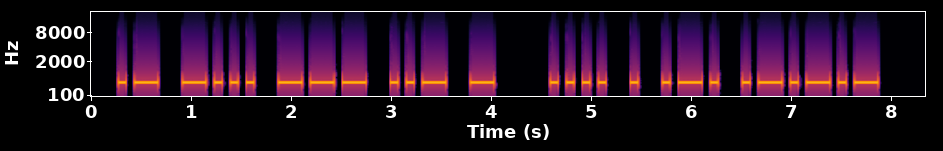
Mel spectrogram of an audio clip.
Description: Morse code, heard as a keyed tone, about 15 wpm, 700 Hz. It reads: ABOUT HER.
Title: Sentences from Top 1000 Words - Review Part 4 - 15wpm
